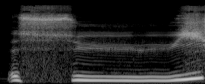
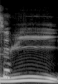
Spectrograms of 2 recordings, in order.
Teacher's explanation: On ne prononce pas le S à la fin, oh, il est muet. · Shown in: second take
